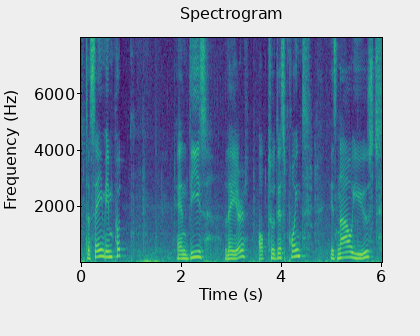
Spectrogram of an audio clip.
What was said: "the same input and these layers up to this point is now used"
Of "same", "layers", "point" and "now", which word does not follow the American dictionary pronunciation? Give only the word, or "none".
layers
